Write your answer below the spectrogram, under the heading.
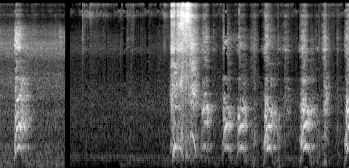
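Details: Pet Corgi Foxy reacting angrily to a sneeze, a single bark, a quiet pause, then a loud burst, possibly the sneeze, followed by a rapid series of barks.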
